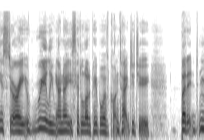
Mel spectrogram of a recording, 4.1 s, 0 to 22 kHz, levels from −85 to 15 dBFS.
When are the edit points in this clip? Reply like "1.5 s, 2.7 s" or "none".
1.1 s

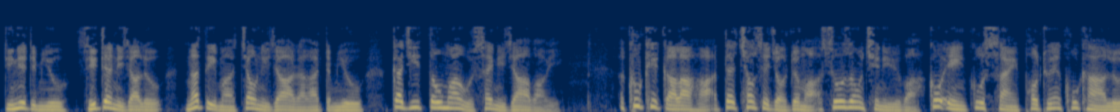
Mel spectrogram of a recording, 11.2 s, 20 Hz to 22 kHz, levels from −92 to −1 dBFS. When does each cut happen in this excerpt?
9.2 s

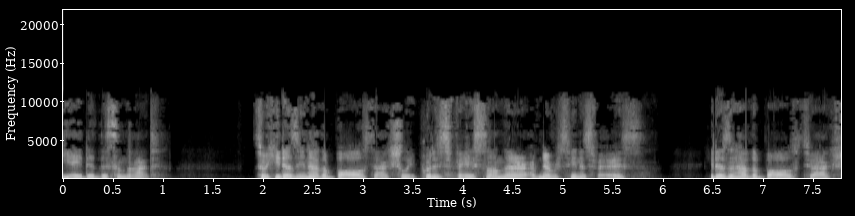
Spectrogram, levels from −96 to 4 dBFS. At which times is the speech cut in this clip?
none

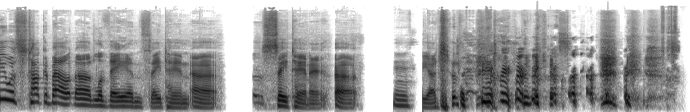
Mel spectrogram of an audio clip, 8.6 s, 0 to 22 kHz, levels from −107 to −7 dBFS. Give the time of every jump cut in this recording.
5.3 s

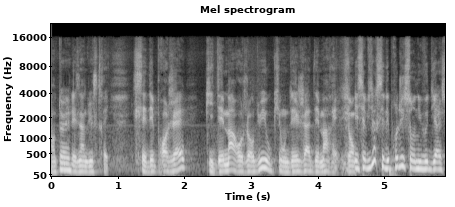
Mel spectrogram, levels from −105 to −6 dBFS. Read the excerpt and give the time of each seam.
none

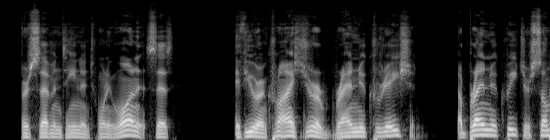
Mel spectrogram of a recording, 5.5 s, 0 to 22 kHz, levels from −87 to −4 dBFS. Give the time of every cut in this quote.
none

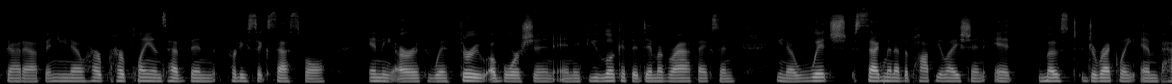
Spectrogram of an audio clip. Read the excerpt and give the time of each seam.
4.6 s

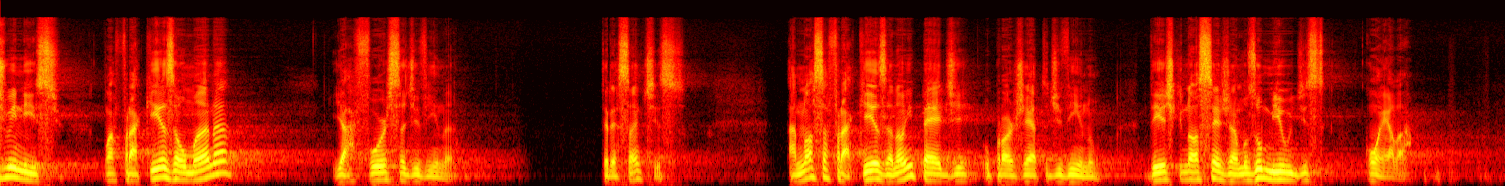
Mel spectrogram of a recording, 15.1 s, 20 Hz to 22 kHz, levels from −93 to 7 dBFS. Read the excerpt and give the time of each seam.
none

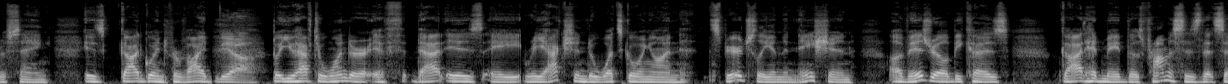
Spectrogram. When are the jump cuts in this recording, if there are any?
2.1 s, 5.2 s

